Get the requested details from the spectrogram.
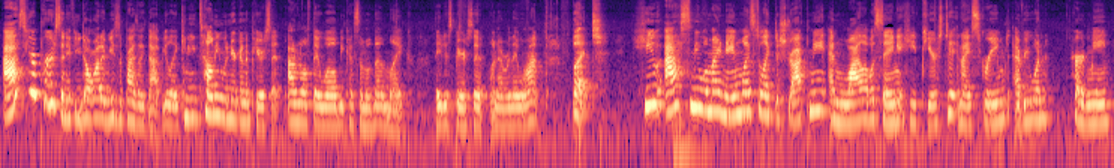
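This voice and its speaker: A young woman from California chatting casually to camera as a vlogger, animated and full of "like" and "guys". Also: mid-range voice, brisk.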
